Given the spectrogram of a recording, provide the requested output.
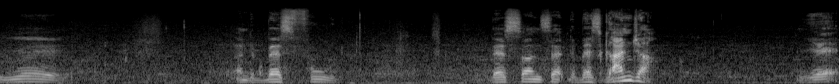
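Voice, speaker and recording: A man at medium pitch speaking at a very slow pace, with long, frequent pauses, ordinary pitch variation and noticeable background noise. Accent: Jamaican. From Jamaica. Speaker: tour guide. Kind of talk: casual talk to camera. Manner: laid-back, upbeat.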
